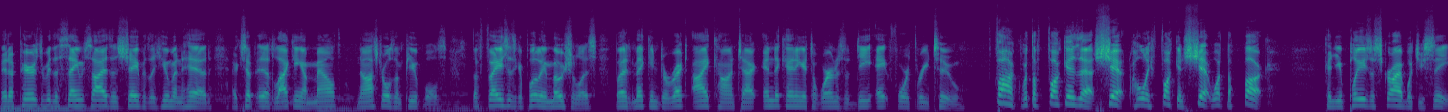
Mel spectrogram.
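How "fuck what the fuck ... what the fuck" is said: loud, panicked shouting yell. D-8432 sees a motionless face making eye contact with him, yelling.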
